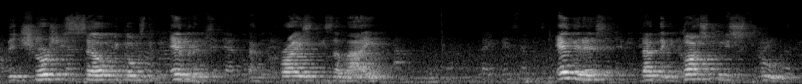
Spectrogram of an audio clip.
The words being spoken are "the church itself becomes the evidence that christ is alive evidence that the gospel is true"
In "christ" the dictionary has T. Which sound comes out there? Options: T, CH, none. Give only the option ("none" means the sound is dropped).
T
